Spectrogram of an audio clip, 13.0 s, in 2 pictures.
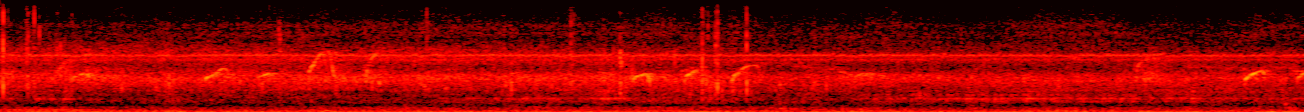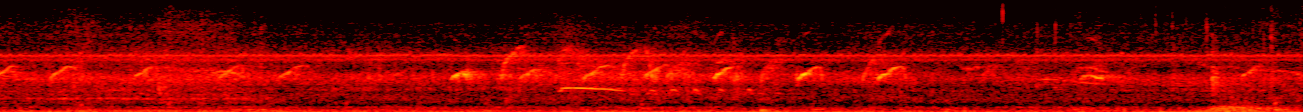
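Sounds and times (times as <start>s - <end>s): low steady rumble: 0.0s - 13.0s
small birds chirping: 0.0s - 13.0s.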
